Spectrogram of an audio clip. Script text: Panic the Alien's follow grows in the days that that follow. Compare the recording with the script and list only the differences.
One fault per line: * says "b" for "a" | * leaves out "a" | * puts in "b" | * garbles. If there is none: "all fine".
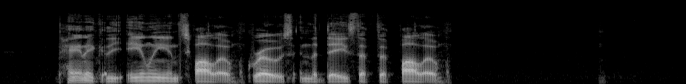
all fine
